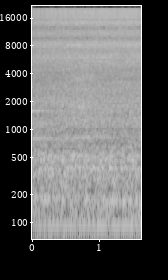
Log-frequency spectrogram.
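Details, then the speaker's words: Salvage-auction vehicle with sunroof, minor damage, no airbags deployed: engine catches right away and settles into a smooth, even low idle without knocks or misses; starts right up, no check engine light; normal start and idle. "Starts right up. Sounding great."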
